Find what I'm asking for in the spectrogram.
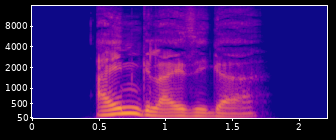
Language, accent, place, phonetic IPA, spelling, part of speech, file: German, Germany, Berlin, [ˈaɪ̯nˌɡlaɪ̯zɪɡɐ], eingleisiger, adjective, De-eingleisiger.ogg
- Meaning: inflection of eingleisig: 1. strong/mixed nominative masculine singular 2. strong genitive/dative feminine singular 3. strong genitive plural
